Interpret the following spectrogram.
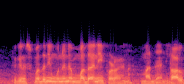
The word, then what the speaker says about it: مدنی: کی غلطی ہوتی ہے کہ مدنی کہتے ہیں، مدنی، دال پر ساکن پڑھتے ہیں اس کو نا، مدنی، یہ لفظ غلط ہے. لیکن اس مدنی منی نے مدانی پڑھا ہے نا، مدنی، دال پر زبر پڑا ہے.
